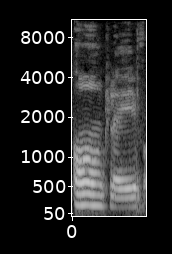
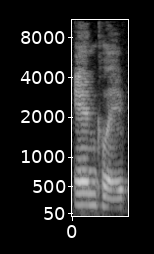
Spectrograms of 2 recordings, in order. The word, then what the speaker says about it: enclave: it's surrounded by France the first word is that he says Enclave with a long syllable on the second syllable and in English we stress that on the first syllable either using the French onclave or the English Enclave both of which are acceptable pronunciations so that's one of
